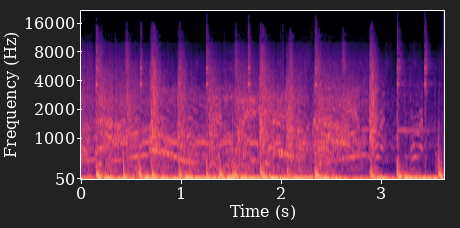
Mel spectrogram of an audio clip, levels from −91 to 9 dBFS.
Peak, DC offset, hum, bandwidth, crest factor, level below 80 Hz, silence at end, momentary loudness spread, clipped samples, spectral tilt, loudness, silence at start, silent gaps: 0 dBFS; under 0.1%; none; 9.6 kHz; 10 dB; -12 dBFS; 0 s; 4 LU; under 0.1%; -6 dB/octave; -16 LUFS; 0 s; none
